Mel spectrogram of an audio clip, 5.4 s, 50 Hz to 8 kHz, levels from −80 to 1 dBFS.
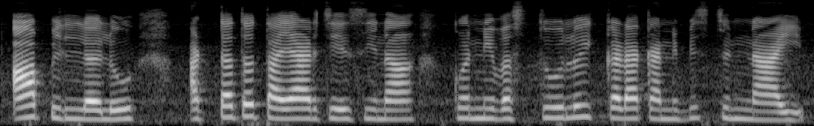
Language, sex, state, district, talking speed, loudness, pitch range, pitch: Telugu, female, Telangana, Hyderabad, 100 wpm, -20 LUFS, 220-245 Hz, 230 Hz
